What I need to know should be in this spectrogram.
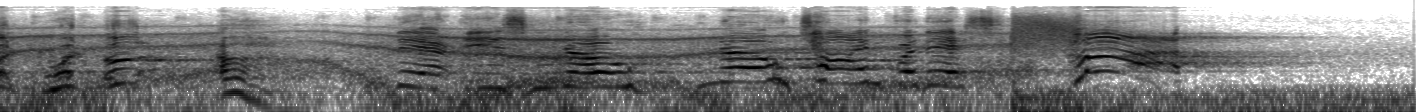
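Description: Magical energy crackles and whooshes with sweeping tones.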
